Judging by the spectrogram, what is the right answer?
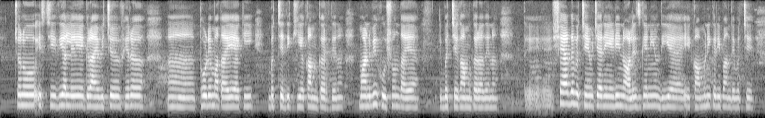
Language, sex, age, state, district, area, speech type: Dogri, female, 45-60, Jammu and Kashmir, Samba, urban, spontaneous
